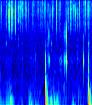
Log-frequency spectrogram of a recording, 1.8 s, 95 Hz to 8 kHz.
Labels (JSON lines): {"label": "biophony, double pulse", "recorder": "SoundTrap 300"}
